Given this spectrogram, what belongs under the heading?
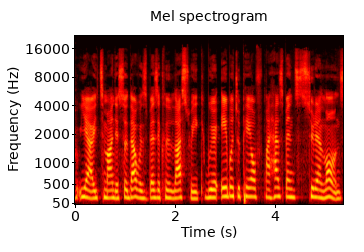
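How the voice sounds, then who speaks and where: A woman speaks at medium pitch and a moderate pace with fairly even intonation. The recording is very clean and dry, close with no echo and a silent background. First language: not English. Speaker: personal finance podcast host. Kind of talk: solo podcast talk. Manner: frequent hesitations and fillers.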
